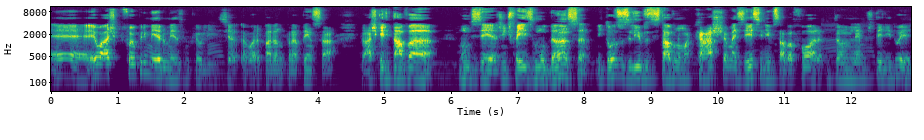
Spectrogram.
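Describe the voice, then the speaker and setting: A man with a plain, everyday voice talks at a fairly quick pace and medium pitch. His intonation is fairly even, though his loudness swings widely. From Brazil, Vitória, Espírito Santo. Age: 30s. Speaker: podcast co-host. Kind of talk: casual chat.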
